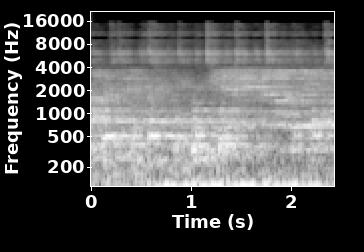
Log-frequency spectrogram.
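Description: Women singing a devotional bhajan together to harmonium accompaniment, with a steady beat of hand percussion.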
